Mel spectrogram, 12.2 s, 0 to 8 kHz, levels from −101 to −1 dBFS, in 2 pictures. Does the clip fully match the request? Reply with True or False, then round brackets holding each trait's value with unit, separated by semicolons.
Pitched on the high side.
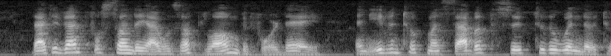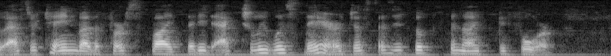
False (140 Hz)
